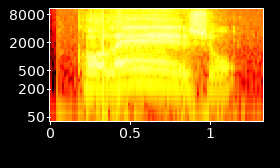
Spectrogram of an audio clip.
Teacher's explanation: Colégio. Veja que minha sílaba tônica é o Lé. Termina com IO.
